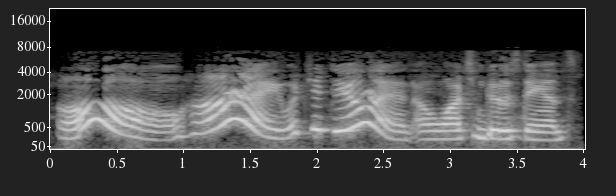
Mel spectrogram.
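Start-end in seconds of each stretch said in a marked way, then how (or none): 0.1-2.8 put-on high sing-song baby voice to a parrot; pet baby talk. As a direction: coax the bird like talking to a toddler. Greeting the bird.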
